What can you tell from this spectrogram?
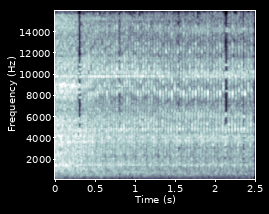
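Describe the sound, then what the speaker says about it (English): A VW Tayron SUV engine runs at a steady idle after starting, a constant broadband hum with a slightly rough, knocking edge, close and even throughout with no voices. "Start it up, let's have a listen. It's probably going to make it a bit noisy."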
